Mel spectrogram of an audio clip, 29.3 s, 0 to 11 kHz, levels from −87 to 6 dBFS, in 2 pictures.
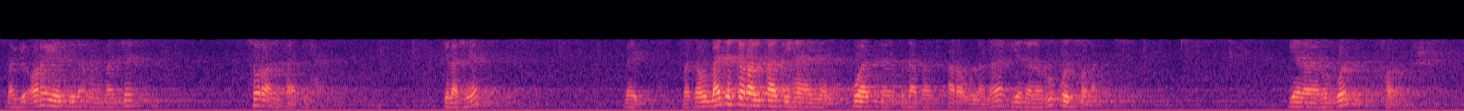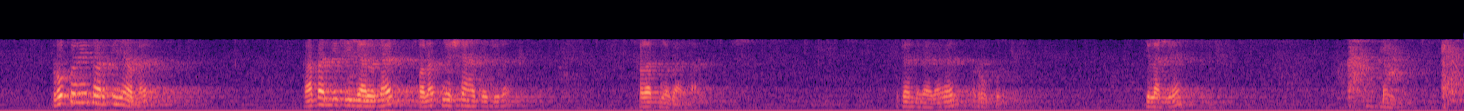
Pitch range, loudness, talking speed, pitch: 130-170 Hz, -22 LUFS, 95 wpm, 155 Hz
